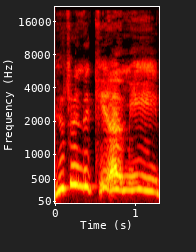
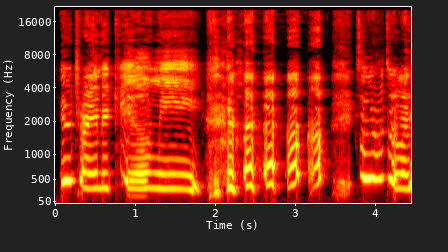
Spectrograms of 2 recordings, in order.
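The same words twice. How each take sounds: First: High, softer mock old-man voice; a light put-on of the old guy; imitating old coworker. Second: High-pitched, laughing coworker voice; laughing imitation. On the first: Repeating the coworker's line in a light high mock voice. Same coworker quote again. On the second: Retelling the older coworker's line, laughing high. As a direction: quote him while cracking up.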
